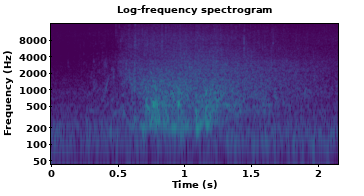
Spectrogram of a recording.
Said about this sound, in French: Des vagues sur une jetée. Dans le petit port derrière Malo. Sous un ciel gris.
